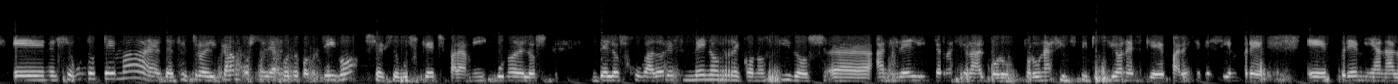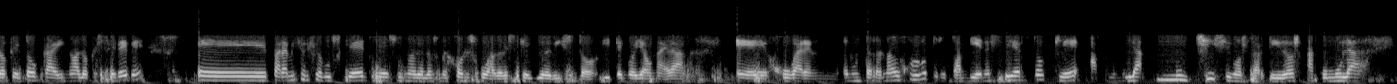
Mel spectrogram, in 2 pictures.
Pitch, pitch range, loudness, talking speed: 185 Hz, 165-205 Hz, -22 LUFS, 185 wpm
